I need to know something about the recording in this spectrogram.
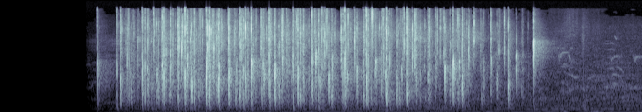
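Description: A group of children clap their hands.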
